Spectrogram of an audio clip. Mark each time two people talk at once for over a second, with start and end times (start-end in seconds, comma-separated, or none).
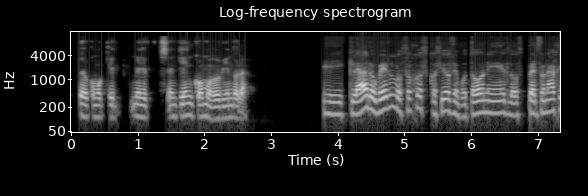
none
